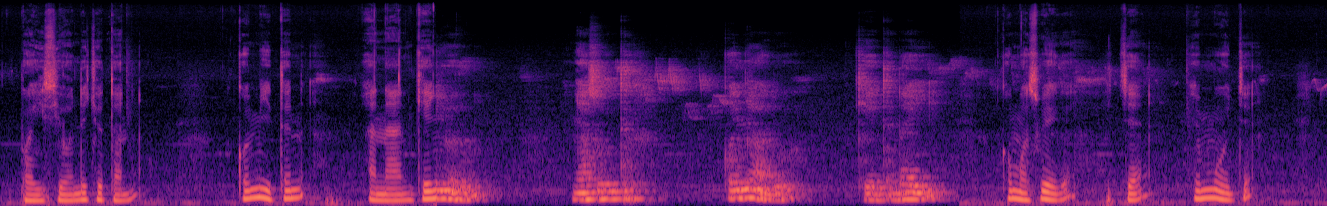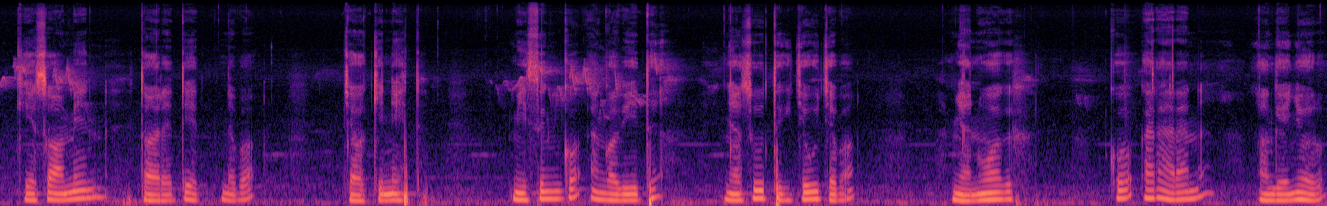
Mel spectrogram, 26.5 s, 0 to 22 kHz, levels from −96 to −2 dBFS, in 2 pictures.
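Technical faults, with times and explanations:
4.36 to 9.59 s, switch to a distant microphone: the voice suddenly goes roomy and hollow, loses its low end, and then snaps back just as abruptly. The close mic's signal has most likely dropped out, leaving a mic further from the talker carrying the speech, so the room reflections take over. Interestingly the level hardly shifts, and the background noise stays low, somewhere around 35 dB under the speech.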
